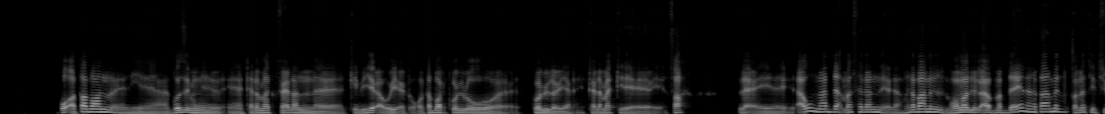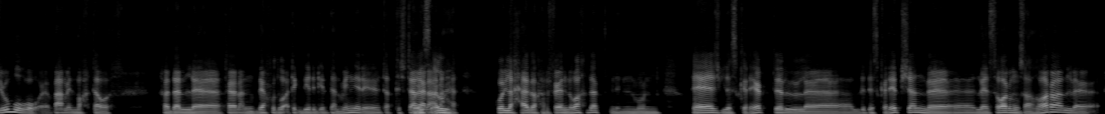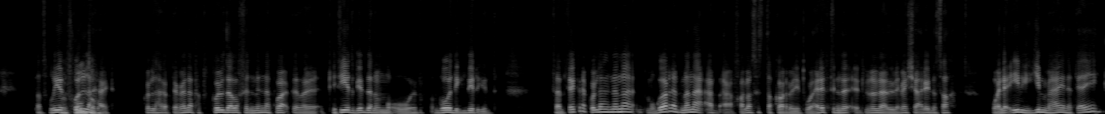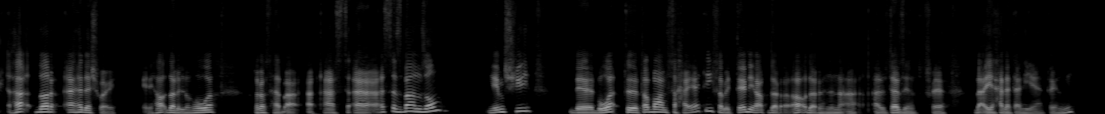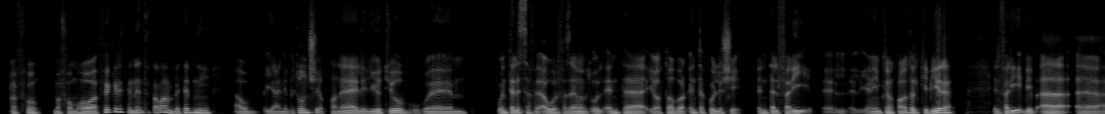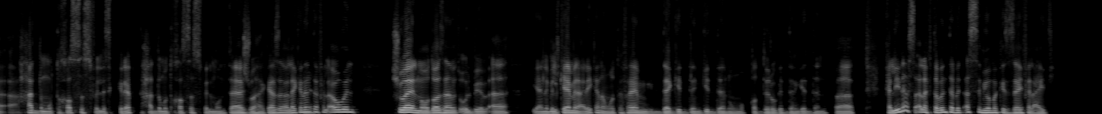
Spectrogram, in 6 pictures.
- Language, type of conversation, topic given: Arabic, advice, إزاي بتعاني من إن الشغل واخد وقتك ومأثر على حياتك الشخصية؟
- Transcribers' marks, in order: in French: "مونتاج"; in English: "لscript"; in English: "لdescription"; tapping; in English: "الscript"; in French: "المونتاج"; unintelligible speech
